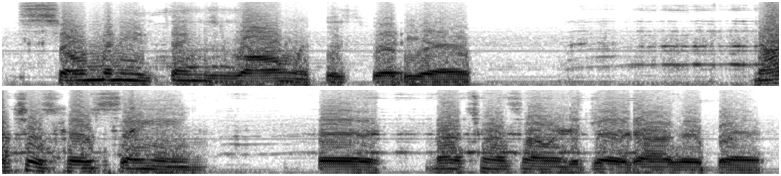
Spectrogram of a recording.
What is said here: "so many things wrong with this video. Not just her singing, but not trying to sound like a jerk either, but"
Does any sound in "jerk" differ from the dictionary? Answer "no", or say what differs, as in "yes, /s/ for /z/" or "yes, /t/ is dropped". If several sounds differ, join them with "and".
yes, /k/ is dropped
